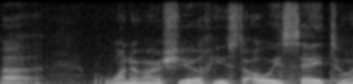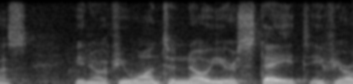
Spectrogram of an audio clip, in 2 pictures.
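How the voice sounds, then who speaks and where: In a somewhat breathy voice with a dark, mellow tone, a man talks at a fairly quick pace using monotone, flat intonation. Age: 60s. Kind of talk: informal talk to small group. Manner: halting, repeats words.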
